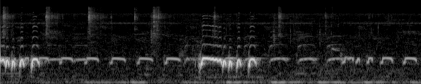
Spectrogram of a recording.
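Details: Local zebra dove singing vigorously, played to draw other doves into song. Overlapping rolled coos and long series of even staccato notes, likely from several birds, with scattered clicks in the background.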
